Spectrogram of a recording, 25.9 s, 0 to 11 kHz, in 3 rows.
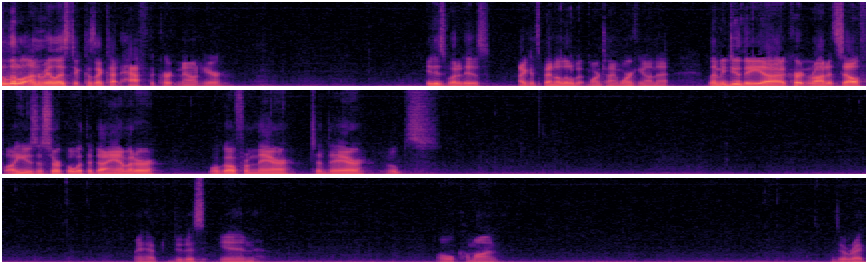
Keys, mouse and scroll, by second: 1.6 middle click, 2.5-2.9 scroll, 5.6 Escape, 5.8 Escape, 7.5 right click, 9.1 click, 10.6 click, 11.5 click, 12.9 right click, 13.7 click, 17.5 click, 25.1 click.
